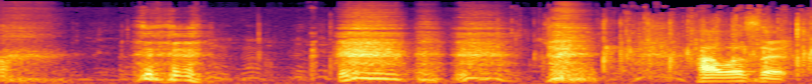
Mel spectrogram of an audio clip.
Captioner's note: laughter; applause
